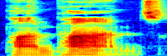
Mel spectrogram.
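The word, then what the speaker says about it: pan-pan: give out warnings called Pon pons you know or it's spelled p-a-n Dash p-a-n pan ponpon uh those are warnings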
